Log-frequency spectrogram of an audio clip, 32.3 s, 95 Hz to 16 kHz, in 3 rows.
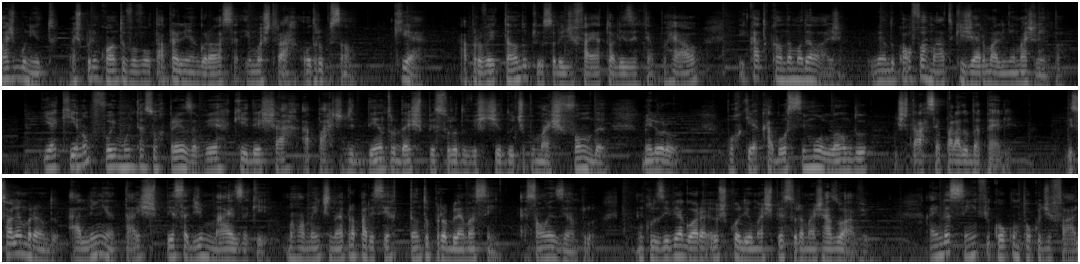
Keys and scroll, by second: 6.9 g, 9.8 g, 11.3 g, 14.6 g, 18.0 g, 22.7 g, 28.1 g, 29.9 g, 31.8 g.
